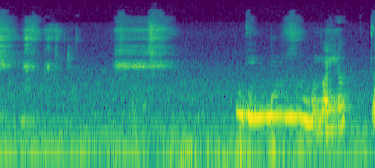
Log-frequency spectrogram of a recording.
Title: My Siberian husky was sneezing 🤧😄😄♥️❣️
